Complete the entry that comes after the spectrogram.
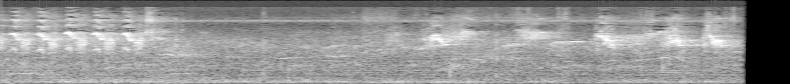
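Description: Small birds chirping: a quick run of short, high chirps in the first second, then scattered chirps through the rest.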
